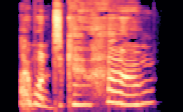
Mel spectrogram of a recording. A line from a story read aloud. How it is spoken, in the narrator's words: wailed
